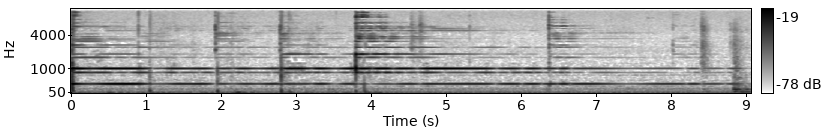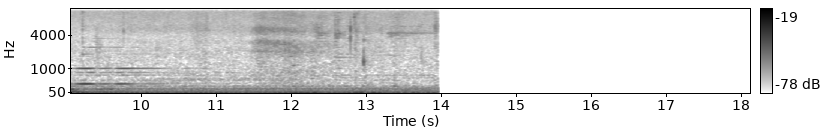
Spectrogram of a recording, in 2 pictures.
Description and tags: Heatsink Large - 14 - Audio - Audio 14
Various samples of a large and small heatsink being hit. Some computer noise and appended silences (due to a batch export).
bell, heatsink, hit, ring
